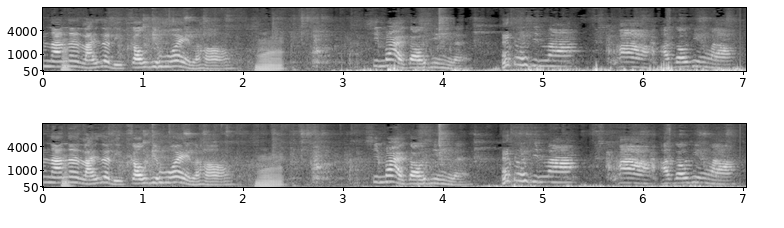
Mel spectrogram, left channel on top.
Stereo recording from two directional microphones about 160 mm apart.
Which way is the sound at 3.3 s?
55° right (ahead or behind).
